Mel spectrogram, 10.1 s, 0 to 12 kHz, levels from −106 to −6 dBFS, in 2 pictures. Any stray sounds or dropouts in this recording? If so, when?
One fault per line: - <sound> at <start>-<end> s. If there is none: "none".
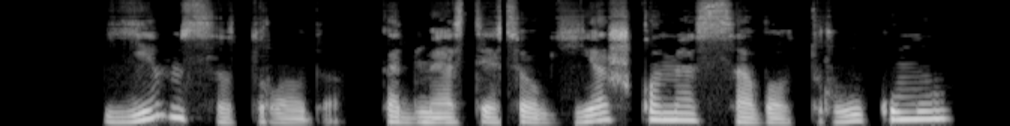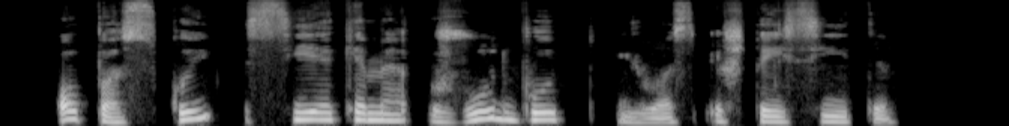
- dropout at 2.5-2.5 s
